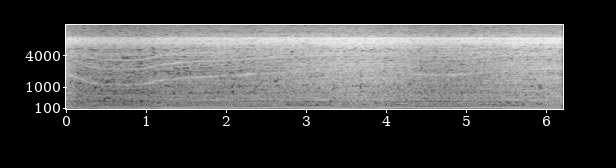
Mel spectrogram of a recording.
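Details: BMW K 1100 motorcycle engine idles evenly, then revs up and back with pitch following the throttle; some noise is present but its source is unclear.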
